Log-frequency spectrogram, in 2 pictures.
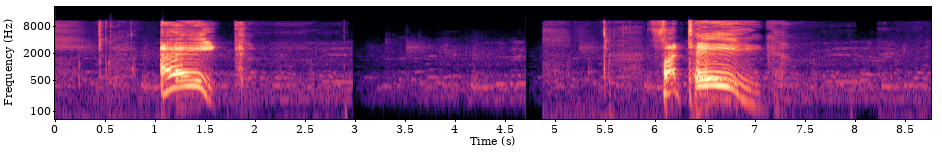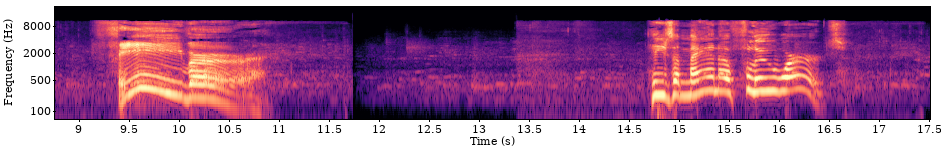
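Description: A man speaks with animation in short, expressive bursts.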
